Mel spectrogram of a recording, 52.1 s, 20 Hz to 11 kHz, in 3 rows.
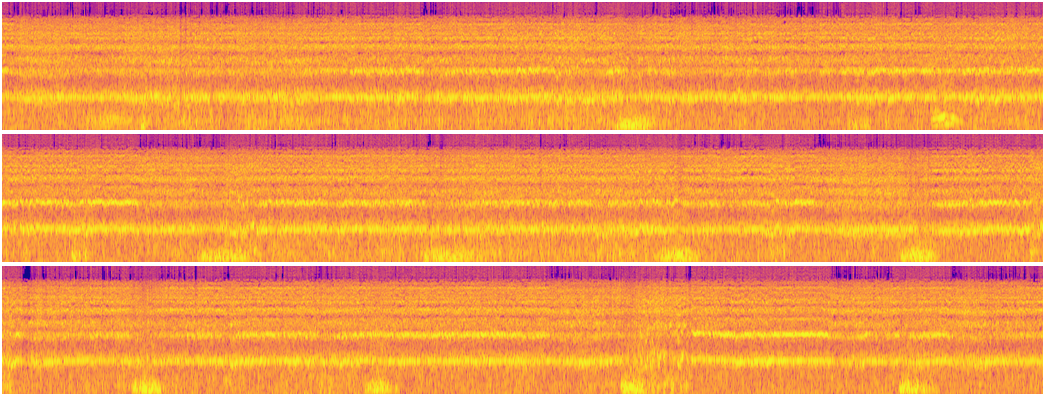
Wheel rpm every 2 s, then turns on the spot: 220, 220, 220, 230, 240, 230, 230, 230, 230, 230, 220, 230, 230, 230, 230, 230, 210, 220, 230, 230, 230, 230, 220, 250, 230, 220.
none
